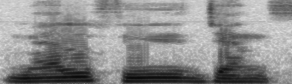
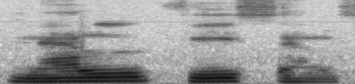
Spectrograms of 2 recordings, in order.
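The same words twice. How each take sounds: First: ম্যালফিজেন্স slowly, with a "j" in "jens"; revised pronunciation. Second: ম্যালফিসেন্স slowly, with an "s" in "sens"; first-guess pronunciation. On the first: Teacher modelling the revised word, ম্যালফিজেন্স drawn out with "j". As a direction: sound out ম্যালফিজেন্স as "mal-fi-JENS". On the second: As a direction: sound out ম্যালফিসেন্স as "mal-fi-SENS". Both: Shown as a demonstration. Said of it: "উচ্চারণটা কি?".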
